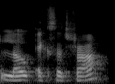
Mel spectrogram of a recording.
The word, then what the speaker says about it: LOVETC: This is how you should pronounce this word, love etc. Okay, that's the brand name.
